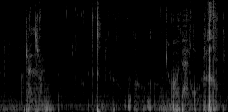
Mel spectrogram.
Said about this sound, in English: Oh, that's got some nice crunch. Yeah. Let me do my last almond. Ooh, that was a good one.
